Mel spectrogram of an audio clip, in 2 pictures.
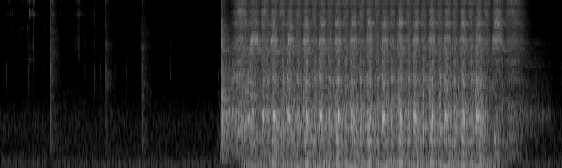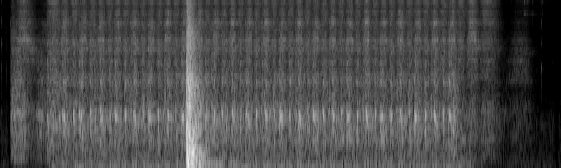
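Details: Harley Sportster V-twin build, start attempt. Starter spins it through two long cranking bursts with a single sharp pop, but it never catches; cranks without starting, cause not confirmed.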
